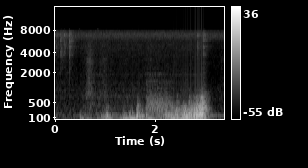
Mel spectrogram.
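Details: Tesla Model S front suspension rattle recorded with NVH microphones at caliper bolt, top wishbone, anti-roll bar link, and in the cabin: dull irregular thuds in uneven bursts, the knock the customer hears over speed humps.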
